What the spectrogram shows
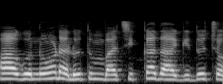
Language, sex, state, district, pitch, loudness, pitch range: Kannada, female, Karnataka, Mysore, 245 Hz, -15 LUFS, 230-255 Hz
